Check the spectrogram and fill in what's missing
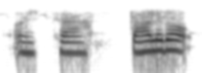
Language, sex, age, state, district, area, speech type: Santali, female, 18-30, West Bengal, Purulia, rural, conversation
